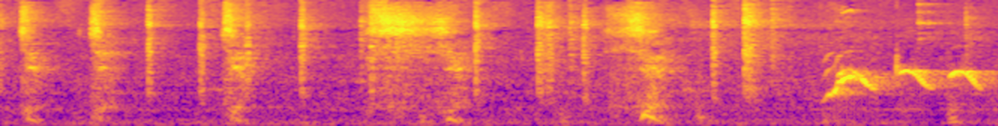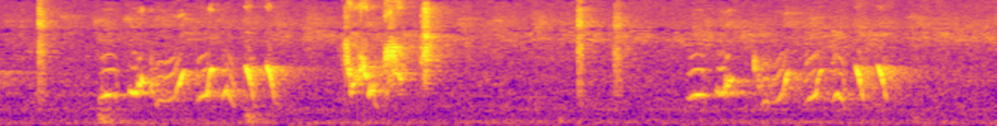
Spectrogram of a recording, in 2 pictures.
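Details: Mature male white-rumped shama from Tangse, Aceh, singing: short trilled, warbling phrases in repeated bursts, mixed with sharp clicks and tapping sounds throughout.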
